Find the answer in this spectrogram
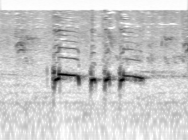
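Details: A white local perkutut, or zebra dove, singing loudly as a lure for rival doves: one clear phrase of a long coo, three short pulsed notes and a trailing coo, with faint chirping in the background.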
